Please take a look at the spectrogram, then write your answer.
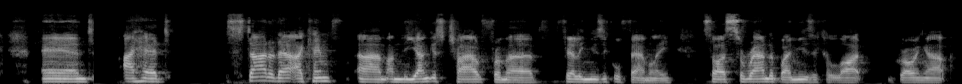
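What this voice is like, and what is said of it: New Zealand accent. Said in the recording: “As you maybe can tell from my accent, not originally from North Carolina. I'm from New Zealand.”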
